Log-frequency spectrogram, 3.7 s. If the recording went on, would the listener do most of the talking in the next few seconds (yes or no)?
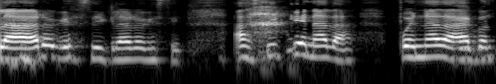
no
